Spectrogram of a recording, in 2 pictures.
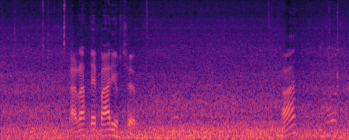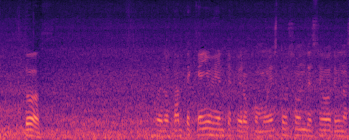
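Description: A young man speaks calmly close by, outdoors.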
